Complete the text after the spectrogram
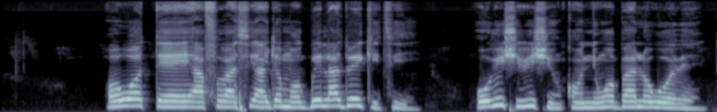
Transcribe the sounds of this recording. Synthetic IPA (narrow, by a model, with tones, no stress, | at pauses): ɔ˧wɔ˦tɛ˧a˧fu˧ɾa˧si˦a˧d͡ʒɔ˦mɔ̃˧ɡ͡be˦la˦dõ˦e˦˨ki˨ti˨ | o˧ɾi˦ʃi˧ɾi˦˨ʃĩ˨ŋ̩˨kã˧nĩ˧˦w̃ɔ̃˦ba˦lɔ˦wɔ˦˨ɾɛ˨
